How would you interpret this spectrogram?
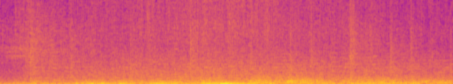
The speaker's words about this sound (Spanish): Y es este último quien provoca las lluvias torrenciales.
